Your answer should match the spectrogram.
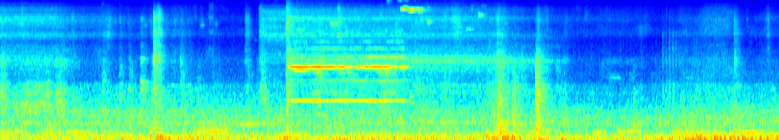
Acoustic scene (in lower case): bus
